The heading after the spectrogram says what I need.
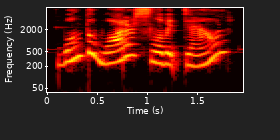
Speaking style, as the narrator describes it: asked Austin

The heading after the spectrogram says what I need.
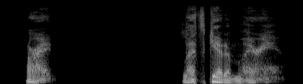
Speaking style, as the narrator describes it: whisper under his breath

